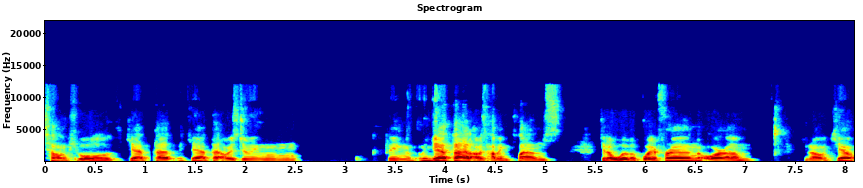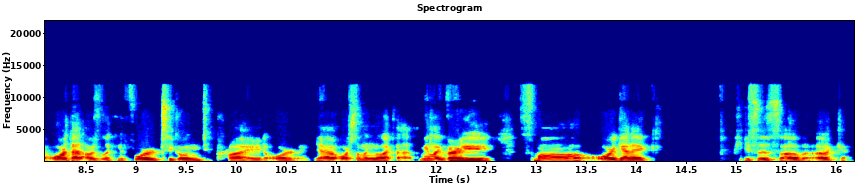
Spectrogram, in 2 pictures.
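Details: Adult man who identifies as a person who stutters, speaking with part-word repetitions and interjections; stuttering.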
